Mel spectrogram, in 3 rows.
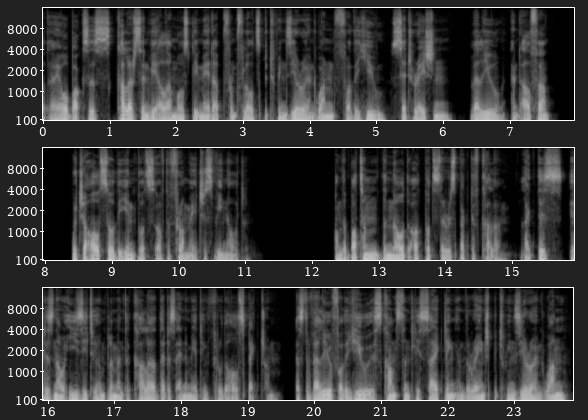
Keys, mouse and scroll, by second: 0.3-1.1 drag, 1.7-3.3 drag, 4.0-4.7 drag, 5.4-6.0 drag, 6.2-8.9 shift+drag, 9.3 right click, 9.5 middle click, 9.6-12.2 right drag, 12.2-13.6 drag, 13.6 right click, 13.8 middle click, 14.5-15.9 drag, 15.9 right click, 16.9-20.3 drag, 21.1 click.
